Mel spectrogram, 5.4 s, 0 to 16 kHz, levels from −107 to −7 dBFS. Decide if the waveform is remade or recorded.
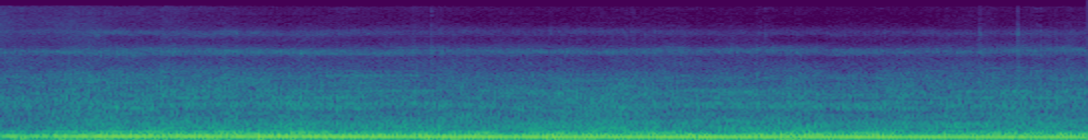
remade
